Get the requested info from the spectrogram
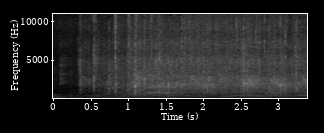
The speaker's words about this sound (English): Can we give praise to the King of Glory? He's so, so good. Maybe clap again so I can have a drink.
